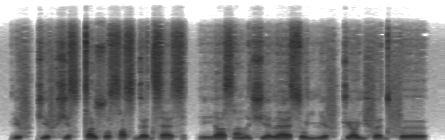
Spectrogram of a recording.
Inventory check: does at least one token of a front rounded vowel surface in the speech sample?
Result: no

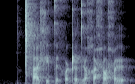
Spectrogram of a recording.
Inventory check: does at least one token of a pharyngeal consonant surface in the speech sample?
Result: yes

